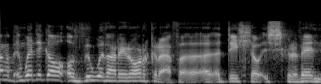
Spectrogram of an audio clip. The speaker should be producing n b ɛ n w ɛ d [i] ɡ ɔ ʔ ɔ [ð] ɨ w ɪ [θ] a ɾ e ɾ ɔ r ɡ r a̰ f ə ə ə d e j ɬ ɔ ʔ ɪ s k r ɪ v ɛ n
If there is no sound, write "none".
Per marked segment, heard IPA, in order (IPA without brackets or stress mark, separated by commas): ɪ, ð, ð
